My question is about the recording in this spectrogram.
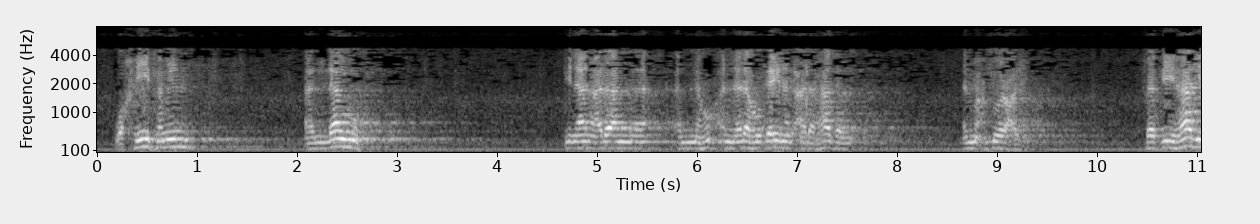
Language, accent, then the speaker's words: Arabic; Egypt; هذه موجودة عندنا في مصر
